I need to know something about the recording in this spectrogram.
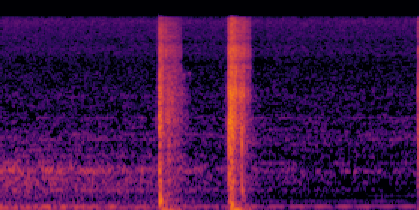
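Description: Quick footsteps thud on a soft floor.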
